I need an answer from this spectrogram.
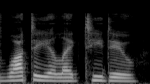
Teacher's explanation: do you blending into dya and to do sounding like tu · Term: connected speech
